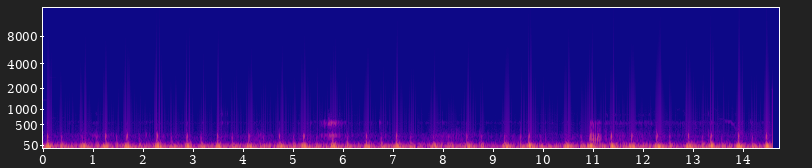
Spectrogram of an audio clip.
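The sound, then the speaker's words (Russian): Stethoscope recording of a patient's heartbeats after mitral valve repair, with the murmur and diastolic clicks gone and an irregularly irregular rhythm of atrial fibrillation, dull low thumps arriving at uneven intervals over a steady muffled background, with no one speaking. “Шум и диастолические щелчки исчезли. Появилась фибрилляция предсердий.”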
